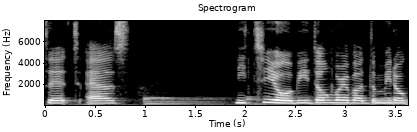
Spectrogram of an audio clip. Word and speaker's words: 日曜日: As long as you can identify it and know that it means Sunday, and if you can pronounce it as nichiyobi, don't worry about the middle kanji again.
